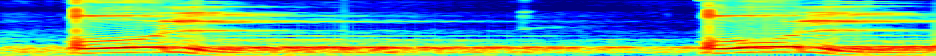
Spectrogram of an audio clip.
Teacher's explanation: কুল জিব্বার গোড়া থেকে উচ্চারণ করব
